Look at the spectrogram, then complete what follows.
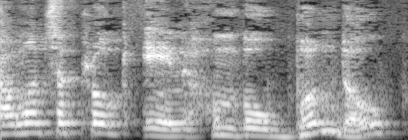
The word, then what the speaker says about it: Humble Bundle: want to plug in Humble Bundle see I said it right this week everyone points out last week I called it Humble Bumble so yes Humble Bundle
